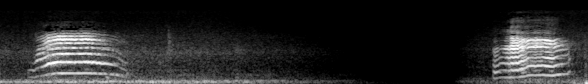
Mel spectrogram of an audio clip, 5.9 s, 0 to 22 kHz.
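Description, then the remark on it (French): A cat meows twice, loud, drawn-out and tonal, with a pause of several seconds between the calls; a low rumble under the first meow fades to silence. From the work Interview with a Cat by Marcel Broodthaers, recorded at the museum of modern art, Département des Aigles, 12 Burgplatz, Düsseldorf. “Ceci est une interview recueillie au musée d'art moderne au département des Aigles, 12 Burgplatz à Düsseldorf. Alors, euh, c'était l'Interview with a Cat.”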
